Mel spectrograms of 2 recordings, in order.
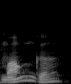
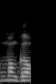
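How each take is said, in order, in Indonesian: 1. Diucapkan dengan nada terpaksa dan pasrah. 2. Diucapkan dengan nada hangat dan mengundang.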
